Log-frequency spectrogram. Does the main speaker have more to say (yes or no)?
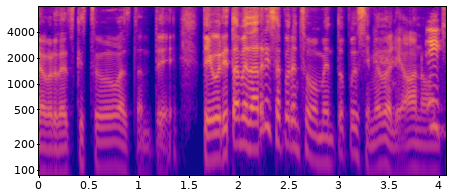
no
